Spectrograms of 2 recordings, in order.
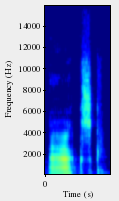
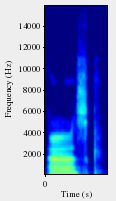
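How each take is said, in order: First: The word ends with the k then s sounds. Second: The word ends with the s then k sounds.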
